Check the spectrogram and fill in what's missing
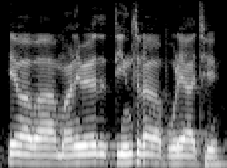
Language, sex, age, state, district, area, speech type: Bengali, male, 18-30, West Bengal, North 24 Parganas, urban, spontaneous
